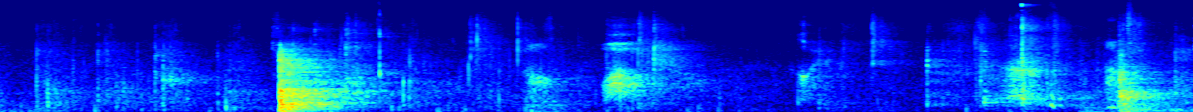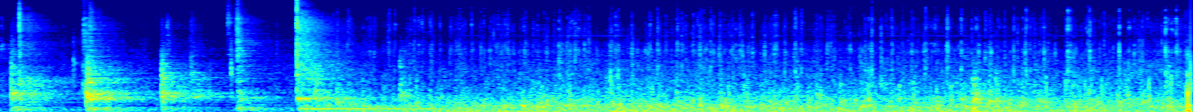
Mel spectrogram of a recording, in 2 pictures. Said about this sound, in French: Alors là, vous avez une réverbe particulière, parce que la coupole est là aussi sphérique. Vous êtes trop bas pour être au niveau de l'acoustique, mais vous entendez quand même cette réverbération du son.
